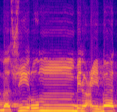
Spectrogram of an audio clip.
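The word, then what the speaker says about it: بَصِيرٌ بِالْعِبَادِ: Basirum bil ibad, ada tanwin bertemu dengan ba kita sebut dengan iklab. Suara tanwin itu berubah menjadi mem mati. Suara tanwin atau nun mati berubah menjadi mem mati sehingga kita membacanya basirum bil ibad.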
